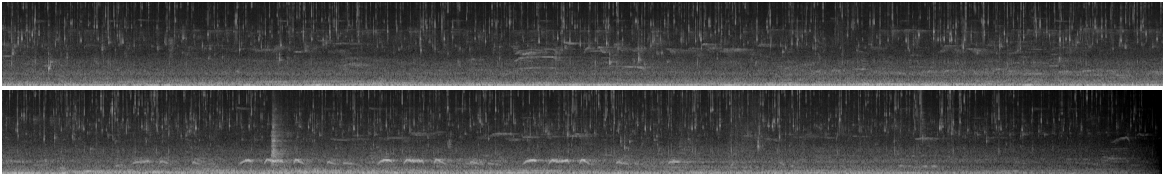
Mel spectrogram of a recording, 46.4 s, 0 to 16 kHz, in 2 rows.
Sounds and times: rill, giving water to the pond 0:00.0 - 0:46.4
children playing 0:10.2 - 0:11.2

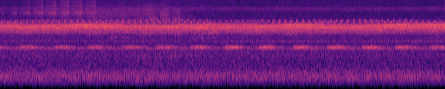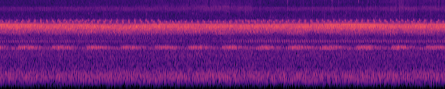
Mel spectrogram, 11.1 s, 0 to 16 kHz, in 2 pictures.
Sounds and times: Crickets 0:00.0 - 0:11.1

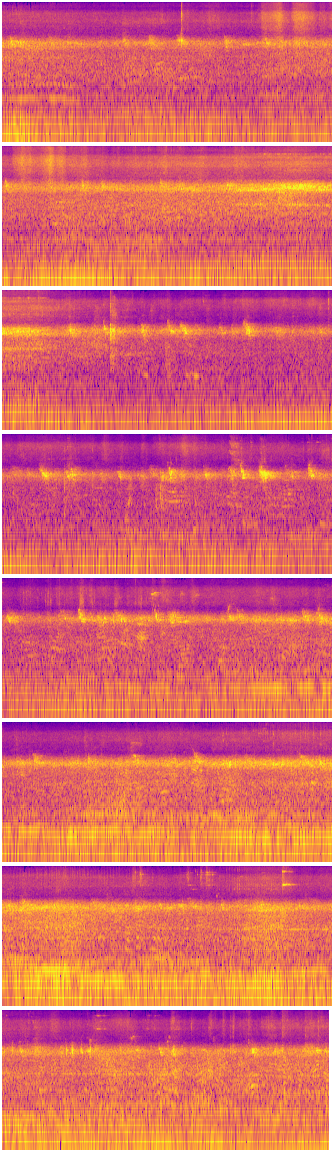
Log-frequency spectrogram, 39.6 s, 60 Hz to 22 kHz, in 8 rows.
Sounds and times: Traffic sound 0:00.0 - 0:39.5
Walking in the market 0:00.0 - 0:39.5

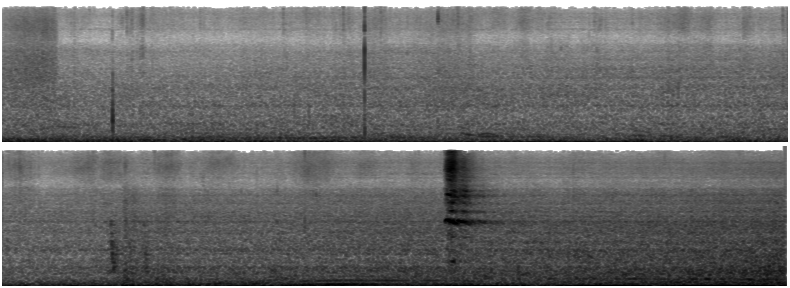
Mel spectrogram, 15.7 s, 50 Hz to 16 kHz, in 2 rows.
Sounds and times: Train arrives at station 0:03.9 - 0:15.7

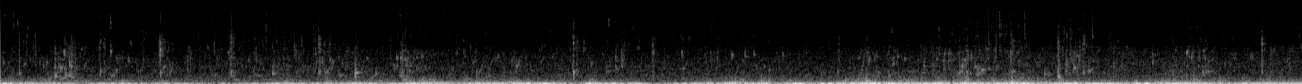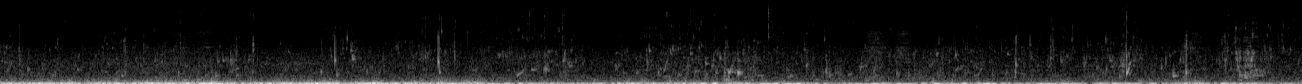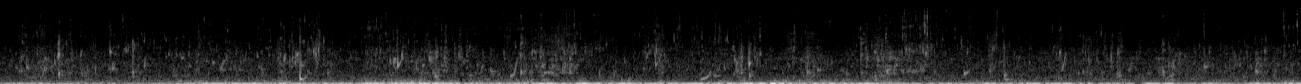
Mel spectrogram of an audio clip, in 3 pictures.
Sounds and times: Water 0:00.0 - 0:39.0
windy day 0:00.0 - 0:39.0

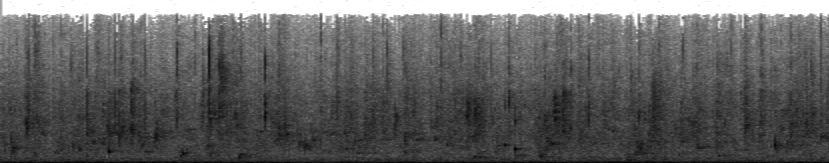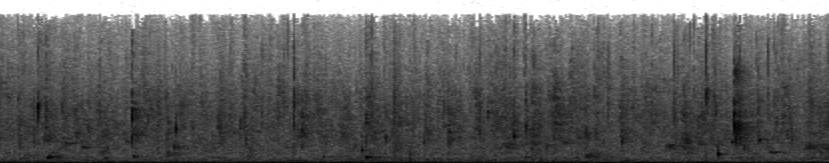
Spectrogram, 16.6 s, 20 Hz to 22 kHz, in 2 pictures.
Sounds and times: the leaking roof 0:00.0 - 0:16.5
mild rain 0:05.6 - 0:16.5

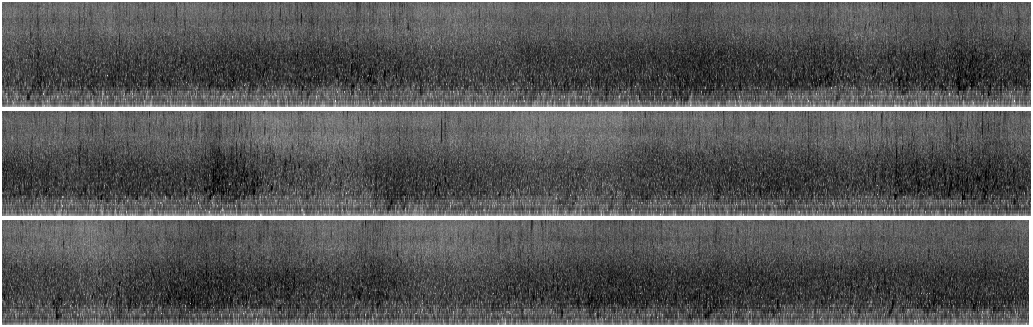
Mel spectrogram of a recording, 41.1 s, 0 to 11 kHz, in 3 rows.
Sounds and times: small waves on the beach 0:00.0 - 0:41.1

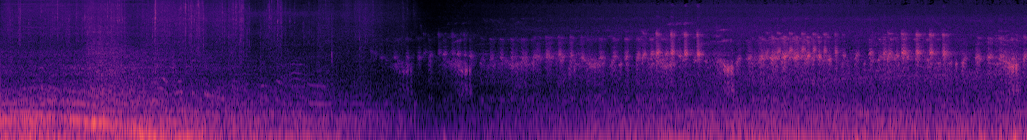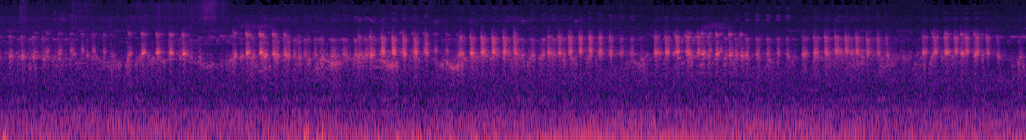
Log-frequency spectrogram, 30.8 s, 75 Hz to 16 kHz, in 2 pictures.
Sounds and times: voices of frogs 0:06.0 - 0:30.7

